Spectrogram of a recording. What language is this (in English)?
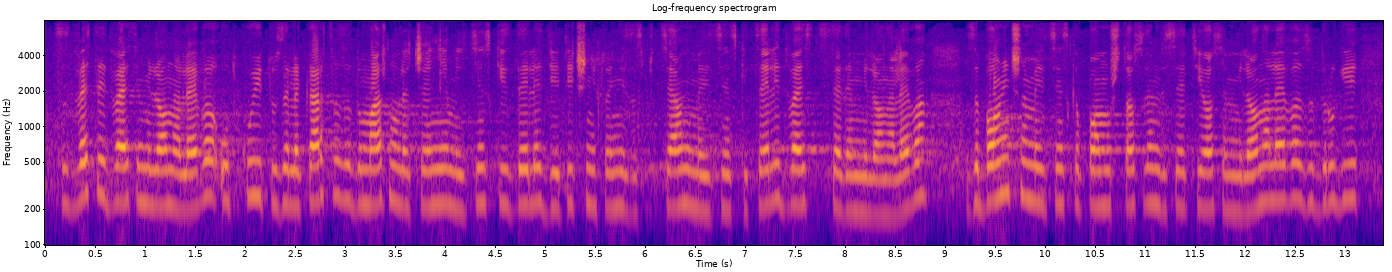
Bulgarian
